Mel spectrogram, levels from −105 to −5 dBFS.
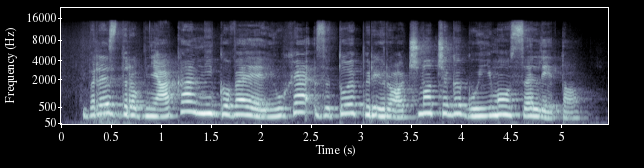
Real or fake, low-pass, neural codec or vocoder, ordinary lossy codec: fake; 14.4 kHz; vocoder, 44.1 kHz, 128 mel bands, Pupu-Vocoder; none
